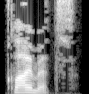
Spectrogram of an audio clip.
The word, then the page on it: climates: British English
